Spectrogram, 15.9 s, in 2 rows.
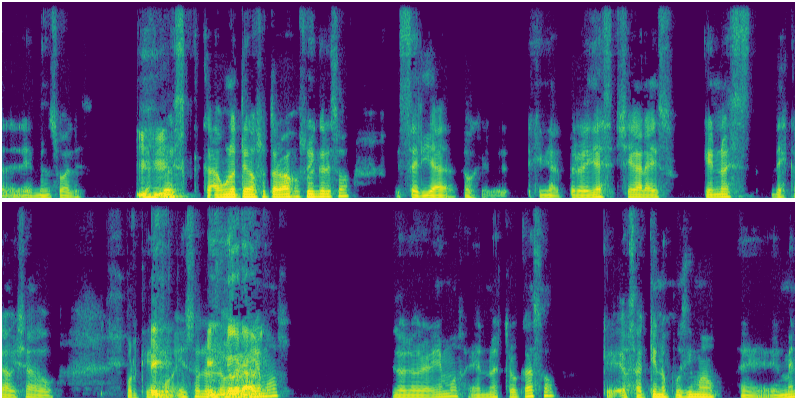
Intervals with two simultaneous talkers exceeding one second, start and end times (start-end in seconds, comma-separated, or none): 9.4-10.7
